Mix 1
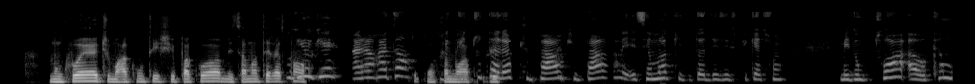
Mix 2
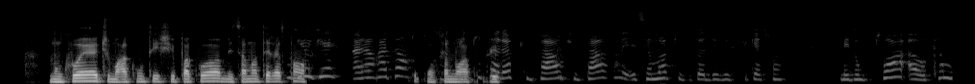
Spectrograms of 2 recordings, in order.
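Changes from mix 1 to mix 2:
second voice −8.0 dB
master: add high shelf with overshoot 7,400 Hz −12 dB, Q 1.5

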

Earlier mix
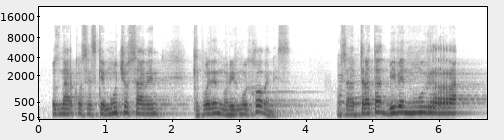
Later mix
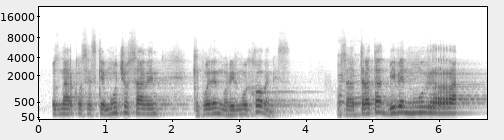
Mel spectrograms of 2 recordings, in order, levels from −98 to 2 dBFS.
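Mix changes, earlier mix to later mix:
first voice: add band-pass filter 210–3,200 Hz
master: add low-shelf EQ 270 Hz −7 dB

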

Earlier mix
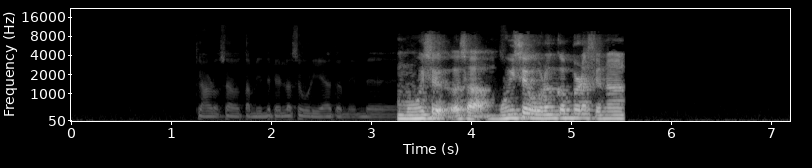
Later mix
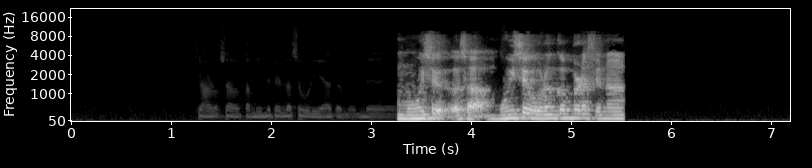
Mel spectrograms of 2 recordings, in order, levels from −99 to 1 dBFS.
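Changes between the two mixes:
first voice −6.0 dB
second voice +4.5 dB

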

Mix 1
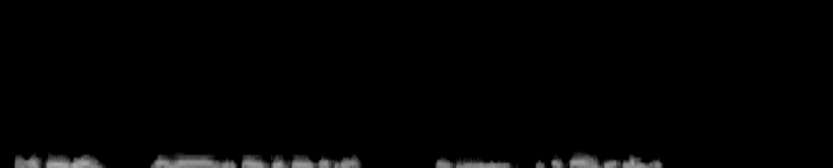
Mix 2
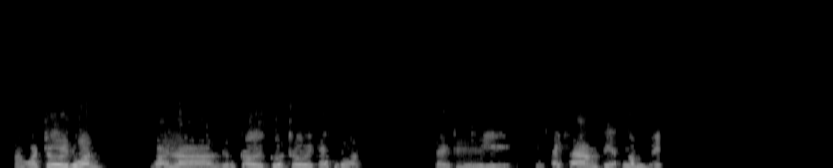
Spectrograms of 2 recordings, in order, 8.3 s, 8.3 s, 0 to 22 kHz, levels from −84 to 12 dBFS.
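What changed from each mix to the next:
master: remove Chebyshev low-pass filter 1,200 Hz, order 6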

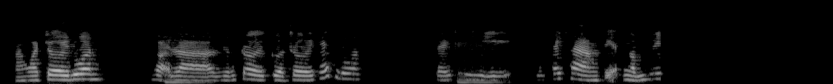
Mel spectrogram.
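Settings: second voice −8.5 dB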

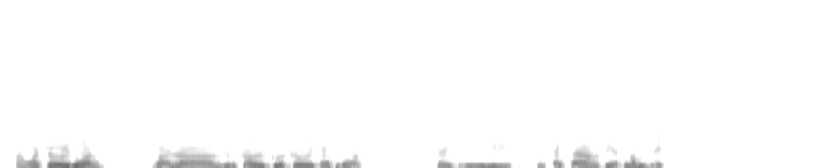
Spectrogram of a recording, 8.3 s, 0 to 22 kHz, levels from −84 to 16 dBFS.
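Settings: master: add four-pole ladder band-pass 440 Hz, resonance 40%

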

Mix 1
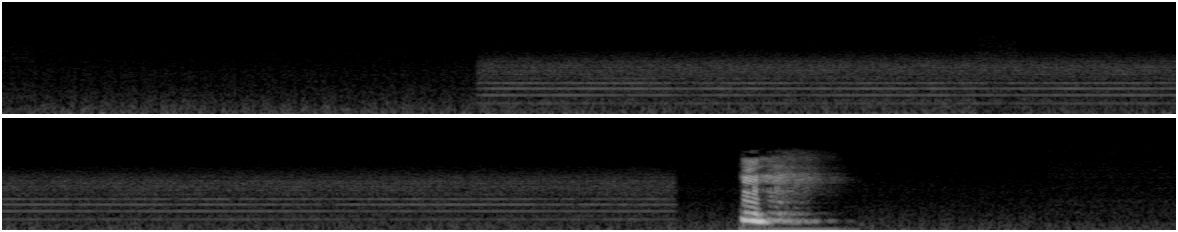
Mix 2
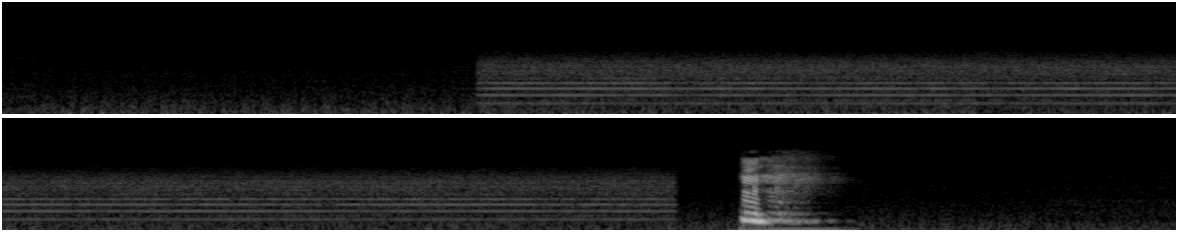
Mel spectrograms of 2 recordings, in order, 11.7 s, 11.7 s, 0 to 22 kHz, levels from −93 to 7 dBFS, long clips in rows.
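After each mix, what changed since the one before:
speech −4.0 dB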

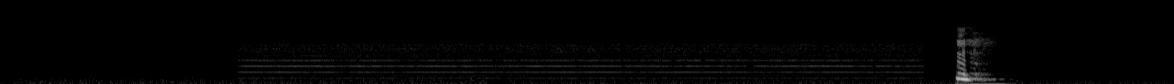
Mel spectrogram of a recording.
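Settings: speech: add tilt shelving filter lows +5 dB, about 770 Hz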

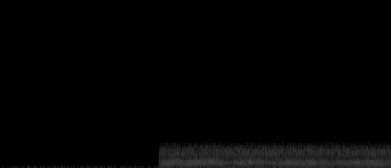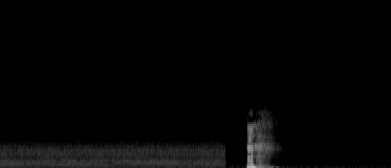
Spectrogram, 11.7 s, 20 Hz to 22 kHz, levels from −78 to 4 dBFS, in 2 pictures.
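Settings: speech: add tilt shelving filter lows −5 dB, about 770 Hz
master: remove high-frequency loss of the air 58 metres

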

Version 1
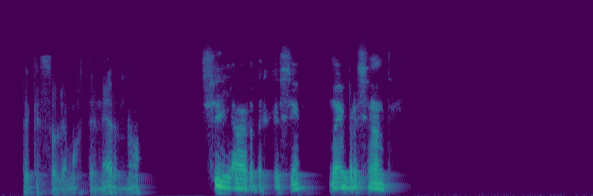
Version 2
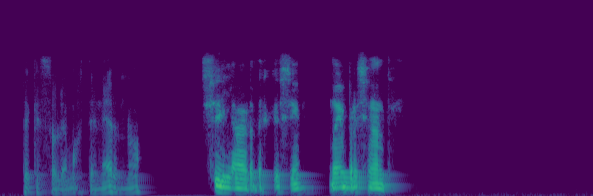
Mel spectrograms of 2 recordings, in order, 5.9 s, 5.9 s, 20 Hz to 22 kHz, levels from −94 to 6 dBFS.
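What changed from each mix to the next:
second voice +6.5 dB
master: add Chebyshev low-pass with heavy ripple 6,300 Hz, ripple 3 dB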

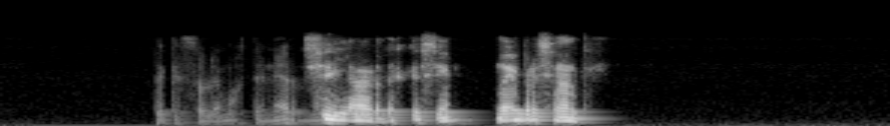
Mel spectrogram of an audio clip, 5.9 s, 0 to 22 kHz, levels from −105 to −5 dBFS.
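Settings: first voice: entry +0.80 s
second voice +8.0 dB

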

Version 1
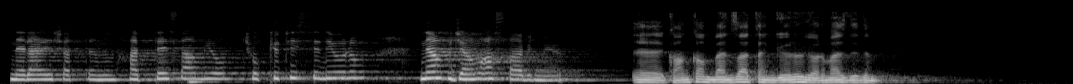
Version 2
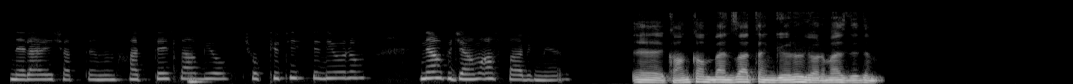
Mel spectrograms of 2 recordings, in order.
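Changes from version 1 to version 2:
first voice −8.5 dB
reverb: off

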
